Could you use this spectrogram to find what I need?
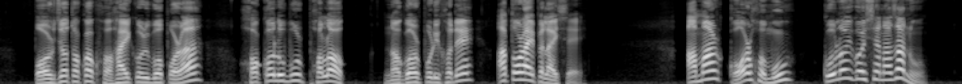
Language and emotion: Assamese, angry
